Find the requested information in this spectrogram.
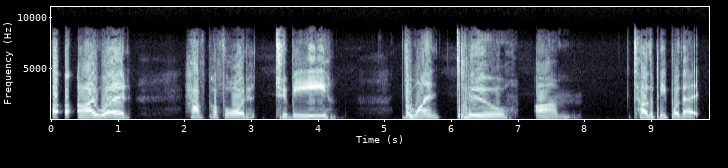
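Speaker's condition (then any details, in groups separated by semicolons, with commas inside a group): Stuttering; onset age 3 to 4, during therapy for other speech impediments, therapist suspected that therapy caused it; speech therapy through grade school, middle school, part of freshman year of high school; blocked on nearly every word when job began, now pretty fluent on phone, sometimes cannot get words out; prolonged sounds, blocks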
